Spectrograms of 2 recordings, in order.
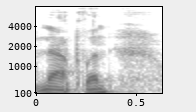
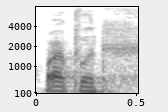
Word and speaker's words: Waplin: Not Naplin, Waplin.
